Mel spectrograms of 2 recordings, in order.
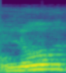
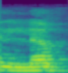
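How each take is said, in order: First: The vowel sounds like 'oh'. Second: The vowel sounds like 'uh'. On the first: The speaker calls it wrong. "लोभ तो नहीं पढ़ते हैं" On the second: The speaker calls it right. "लव पढ़ते हैं, यानी कि अ का उच्चारण हुआ है"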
